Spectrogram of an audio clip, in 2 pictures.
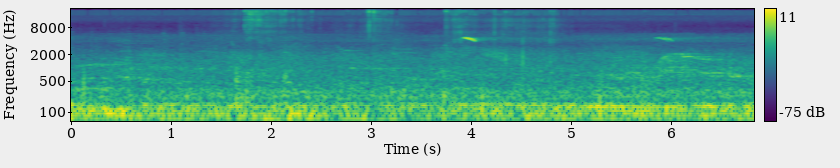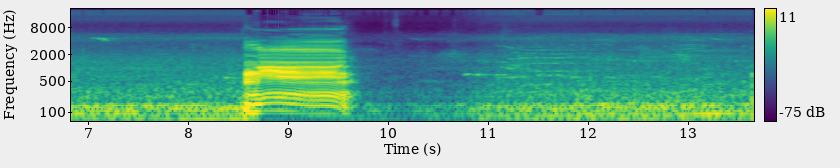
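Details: A water buffalo mother missing her newborn calf gives one loud, hoarse, low "baan" bellow over a steady rural rumble.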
